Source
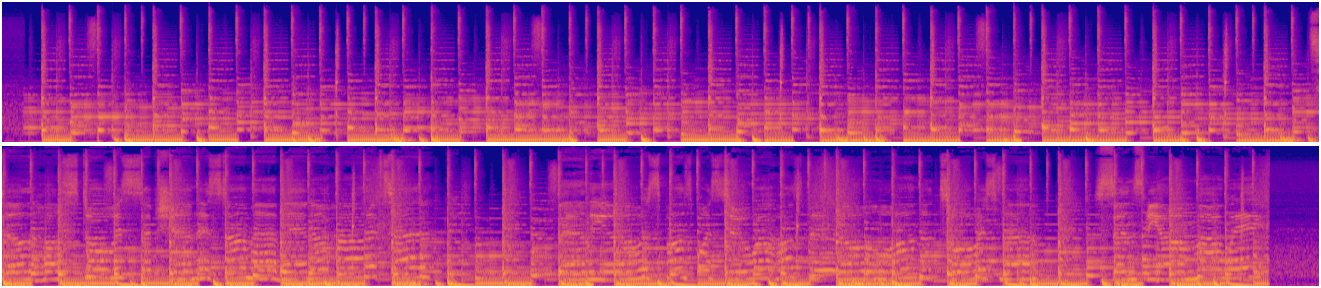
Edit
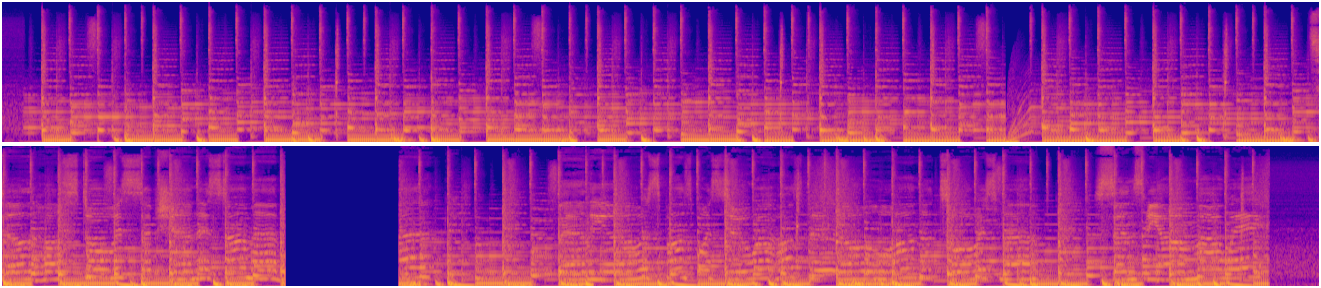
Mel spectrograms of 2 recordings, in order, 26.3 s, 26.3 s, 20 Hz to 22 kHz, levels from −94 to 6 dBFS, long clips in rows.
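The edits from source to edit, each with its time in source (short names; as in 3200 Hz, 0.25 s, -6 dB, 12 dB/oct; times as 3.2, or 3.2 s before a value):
10.03 tape start 0.26 s
16–17.14 mute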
